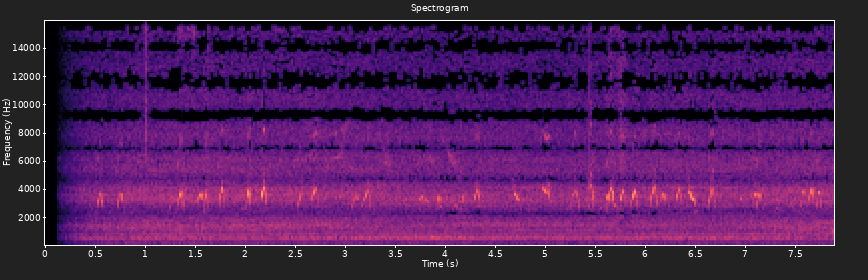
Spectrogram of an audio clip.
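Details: A Pekin duckling hatching from its egg and breaking out of the shell gives many small high peeps, scattered and overlapping, over a steady machine-like hum.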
